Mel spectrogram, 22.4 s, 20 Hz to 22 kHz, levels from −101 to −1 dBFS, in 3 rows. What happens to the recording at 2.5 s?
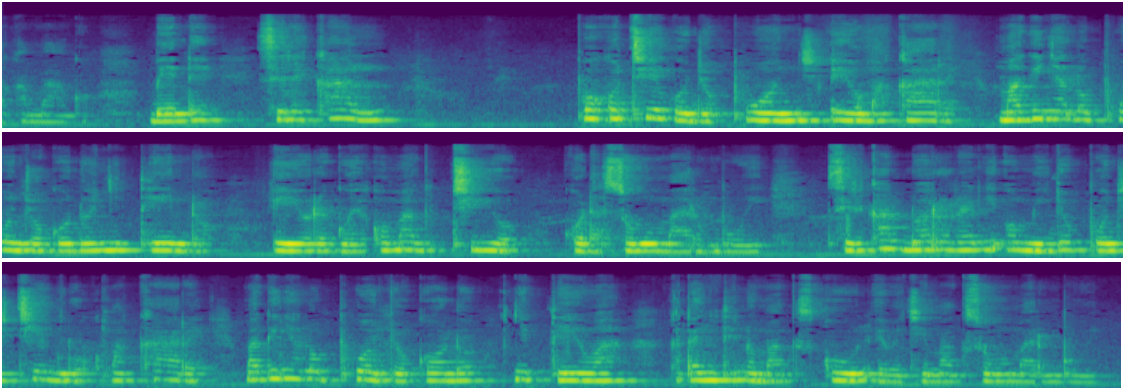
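Low-bitrate audio saved at a high bitrate is what shapes the speech at 2.5 s, as it does across the whole clip. The sound carries the thin, smeared detail of heavy compression, which fits a pass through a low-bitrate codec such as HE-AAC near 24 kbit/s, likely later re-encoded as a roomy MP3 around 192 kbit/s. The larger second file cannot bring back what the first encoding discarded, so the earlier damage stays audible.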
